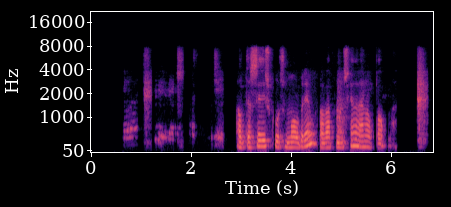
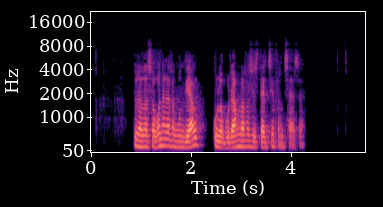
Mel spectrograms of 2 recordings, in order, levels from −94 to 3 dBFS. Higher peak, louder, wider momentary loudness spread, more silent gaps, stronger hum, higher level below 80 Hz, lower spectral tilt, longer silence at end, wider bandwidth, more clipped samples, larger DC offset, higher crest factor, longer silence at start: second, -14 dBFS vs -6 dBFS; second, -29 LUFS vs -24 LUFS; first, 19 LU vs 13 LU; first, 2.86-2.90 s, 6.32-6.38 s vs none; neither; first, -72 dBFS vs -78 dBFS; about the same, -5 dB/octave vs -6 dB/octave; second, 0.1 s vs 1.25 s; second, 8.2 kHz vs 9.2 kHz; neither; neither; about the same, 18 dB vs 18 dB; second, 0.65 s vs 0.85 s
